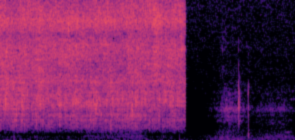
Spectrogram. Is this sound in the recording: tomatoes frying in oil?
yes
